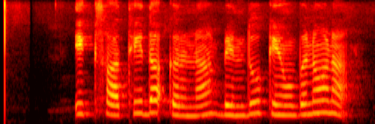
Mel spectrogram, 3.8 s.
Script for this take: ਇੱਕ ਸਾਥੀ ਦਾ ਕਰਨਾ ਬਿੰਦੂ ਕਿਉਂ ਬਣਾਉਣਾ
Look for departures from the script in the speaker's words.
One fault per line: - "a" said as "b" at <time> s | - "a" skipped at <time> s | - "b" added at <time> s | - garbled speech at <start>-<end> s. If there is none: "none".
none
